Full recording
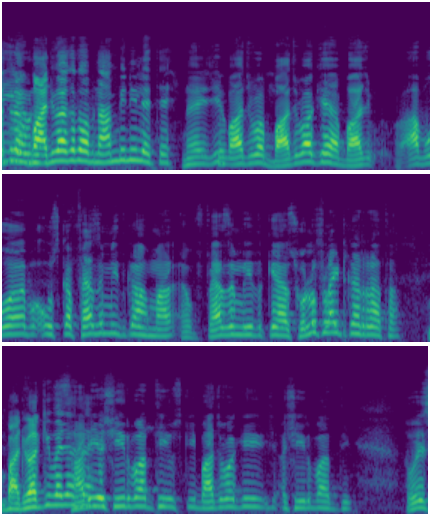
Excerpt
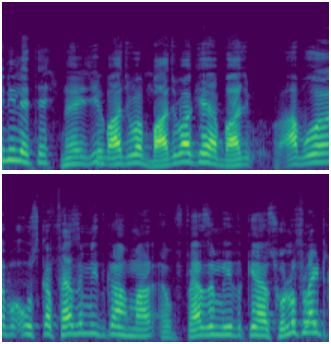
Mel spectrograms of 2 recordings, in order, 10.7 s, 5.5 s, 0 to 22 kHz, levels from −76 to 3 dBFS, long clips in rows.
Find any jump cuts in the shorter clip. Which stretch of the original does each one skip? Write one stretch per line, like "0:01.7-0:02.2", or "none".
none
